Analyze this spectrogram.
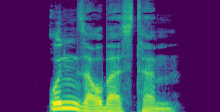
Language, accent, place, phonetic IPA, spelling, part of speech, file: German, Germany, Berlin, [ˈʊnˌzaʊ̯bɐstəm], unsauberstem, adjective, De-unsauberstem.ogg
- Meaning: strong dative masculine/neuter singular superlative degree of unsauber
